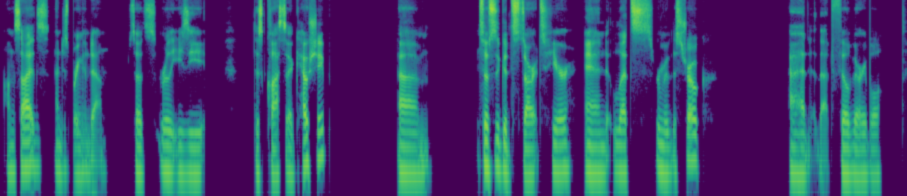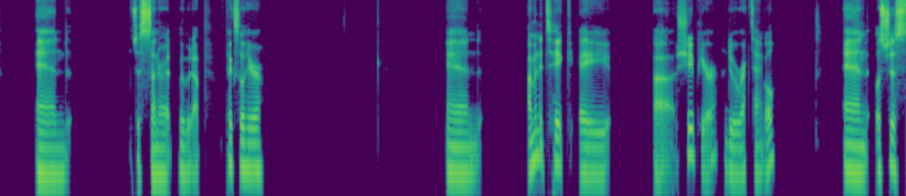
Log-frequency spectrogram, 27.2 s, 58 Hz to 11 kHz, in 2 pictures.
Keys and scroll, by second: 0.1 Down, 0.8 Down, 2.4 Down, 3.5 Escape, 18.0 Escape.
